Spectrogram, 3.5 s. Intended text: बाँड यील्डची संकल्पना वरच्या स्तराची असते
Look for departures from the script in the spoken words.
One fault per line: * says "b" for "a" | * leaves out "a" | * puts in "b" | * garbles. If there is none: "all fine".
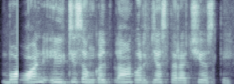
all fine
